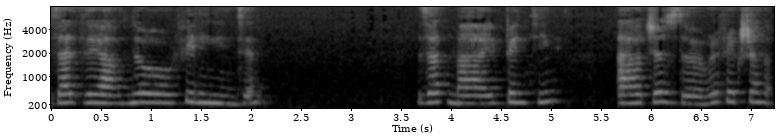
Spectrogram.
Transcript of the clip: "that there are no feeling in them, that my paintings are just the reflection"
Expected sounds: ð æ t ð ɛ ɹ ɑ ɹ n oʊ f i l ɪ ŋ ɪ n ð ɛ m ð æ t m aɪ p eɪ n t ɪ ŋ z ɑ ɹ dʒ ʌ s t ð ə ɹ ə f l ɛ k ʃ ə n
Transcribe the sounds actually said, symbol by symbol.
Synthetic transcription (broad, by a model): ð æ t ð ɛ ɑ ɹ n oʊ f i l ɪ ŋ ɪ n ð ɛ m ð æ t m aɪ p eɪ n t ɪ ŋ ɑ ɹ dʒ ʌ s t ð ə ɹ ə f l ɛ k ʃ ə n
